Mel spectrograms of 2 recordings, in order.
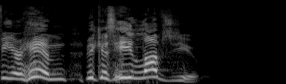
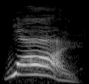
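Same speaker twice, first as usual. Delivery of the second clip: emphatic why; 7 semitones higher, 10 dB louder than usual. Real, not acted. Repeated rhetorical question, raised.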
